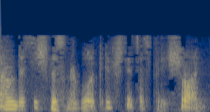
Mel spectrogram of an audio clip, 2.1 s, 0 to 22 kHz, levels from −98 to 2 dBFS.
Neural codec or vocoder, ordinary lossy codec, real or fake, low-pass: codec, 44.1 kHz, 0.9 kbps, DAC; MP3, 24 kbps; fake; 7.2 kHz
